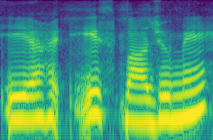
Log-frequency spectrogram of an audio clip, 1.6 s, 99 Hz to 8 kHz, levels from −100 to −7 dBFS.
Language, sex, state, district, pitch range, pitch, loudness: Bhojpuri, female, Uttar Pradesh, Deoria, 195-225 Hz, 195 Hz, -12 LUFS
